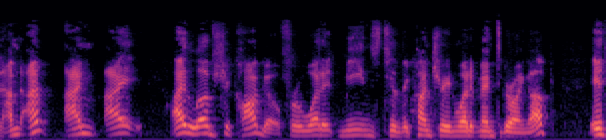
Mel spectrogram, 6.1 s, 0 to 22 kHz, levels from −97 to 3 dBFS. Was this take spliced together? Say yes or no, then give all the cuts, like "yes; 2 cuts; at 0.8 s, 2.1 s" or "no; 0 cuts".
yes; 1 cut; at 5.0 s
